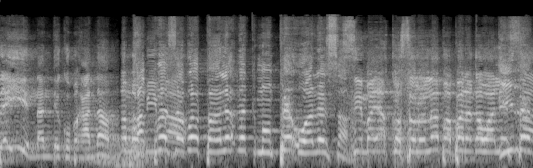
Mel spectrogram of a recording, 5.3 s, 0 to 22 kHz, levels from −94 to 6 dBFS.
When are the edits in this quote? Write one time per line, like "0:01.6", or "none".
0:01.2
